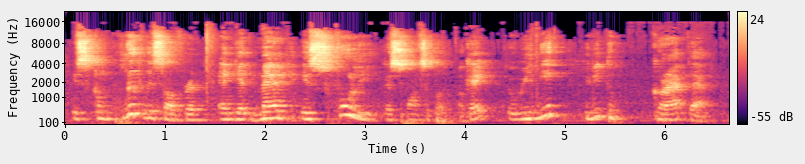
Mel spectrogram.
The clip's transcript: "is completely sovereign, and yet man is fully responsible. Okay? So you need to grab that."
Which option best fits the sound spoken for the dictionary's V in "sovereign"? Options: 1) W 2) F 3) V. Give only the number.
2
